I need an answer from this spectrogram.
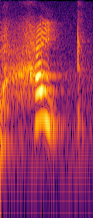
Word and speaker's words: hake: Hake. Hake. Okay, like hey, hake, with a K at the end, okay?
